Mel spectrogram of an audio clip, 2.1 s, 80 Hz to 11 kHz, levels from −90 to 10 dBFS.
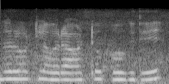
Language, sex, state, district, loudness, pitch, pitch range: Tamil, female, Tamil Nadu, Kanyakumari, -13 LUFS, 270 Hz, 265-285 Hz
